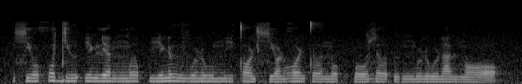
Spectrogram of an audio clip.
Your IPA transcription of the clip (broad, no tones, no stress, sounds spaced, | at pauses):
sʲ o x o dʲ ɯ ʔ i ɳ lʲ a ɳ ŋ͡m ɤ p i ɳ ɯ v u ɳ u m i t̪ ɔ ɳ sʲ ɔ ɳ ʁʷ ɯ ɳ t̪ ɤ n̪ o k͡p o z ɤ ʔ ɯ ŋ͡m u ɳ u ɳ a ɳ n̪ ɔ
